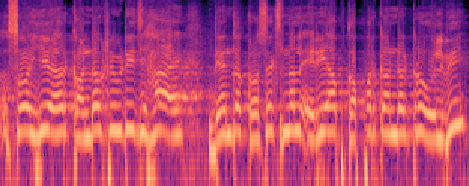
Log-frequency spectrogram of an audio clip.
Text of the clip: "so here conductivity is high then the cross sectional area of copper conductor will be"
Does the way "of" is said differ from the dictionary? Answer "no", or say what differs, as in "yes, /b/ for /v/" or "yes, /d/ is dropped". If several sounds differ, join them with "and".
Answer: yes, /p/ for /v/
